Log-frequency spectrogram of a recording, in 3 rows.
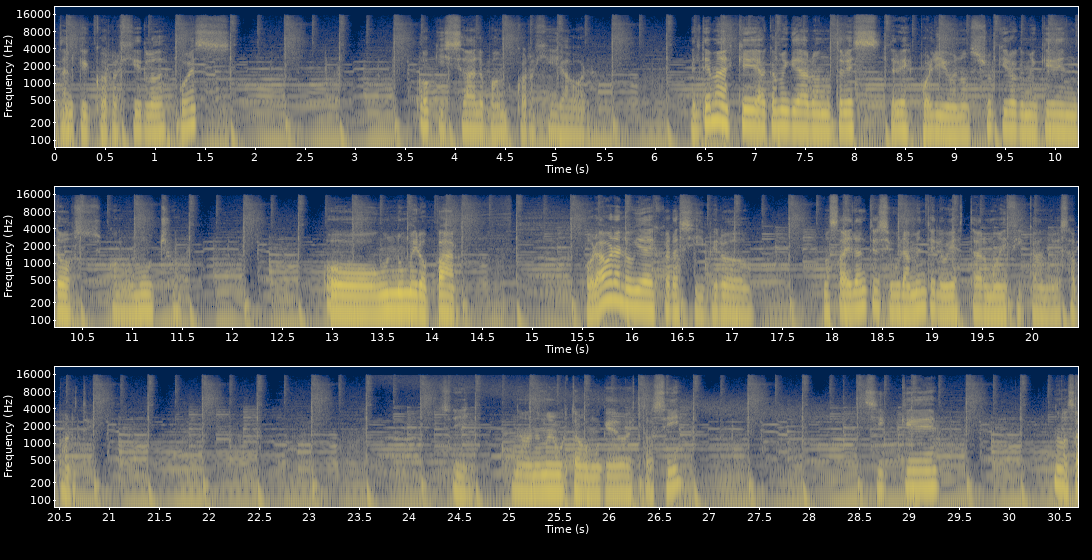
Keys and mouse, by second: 3.5 shift+middle click, 3.9 middle click, 6.3 shift+middle click, 6.7 middle click, 9.5-13.8 middle drag, 14.4 middle click, 15.4 shift+middle click, 15.9-17.9 middle drag, 18.2 shift+middle click, 18.6-24.3 middle drag, 24.6 middle click, 25.9-29.7 middle drag, 30.4 click.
